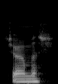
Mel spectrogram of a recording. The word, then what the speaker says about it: Jarmusch: Jarmusch? – Yeah.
